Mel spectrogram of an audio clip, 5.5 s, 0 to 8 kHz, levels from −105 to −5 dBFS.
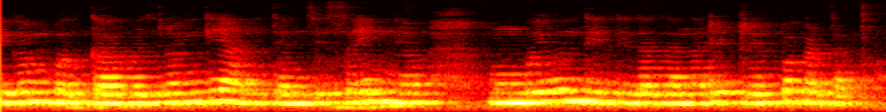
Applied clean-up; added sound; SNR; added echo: none; none; none; reverberation time 0.9 s.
